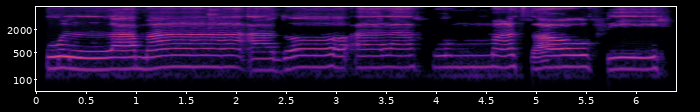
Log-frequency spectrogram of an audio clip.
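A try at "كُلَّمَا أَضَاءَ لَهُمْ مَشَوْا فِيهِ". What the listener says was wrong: Umi tambah lagi abonya itu lamanya ya, mad wajibnya ya.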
